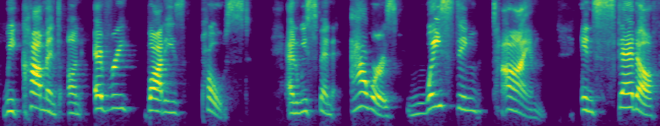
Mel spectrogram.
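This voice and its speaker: Woman in her fifties, minister, bright tone, lively rising and falling pitch, urgent preaching. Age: 50s. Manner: urgent, preaching, repeats phrases for emphasis. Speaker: minister and motivational host. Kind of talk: motivational sermon.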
